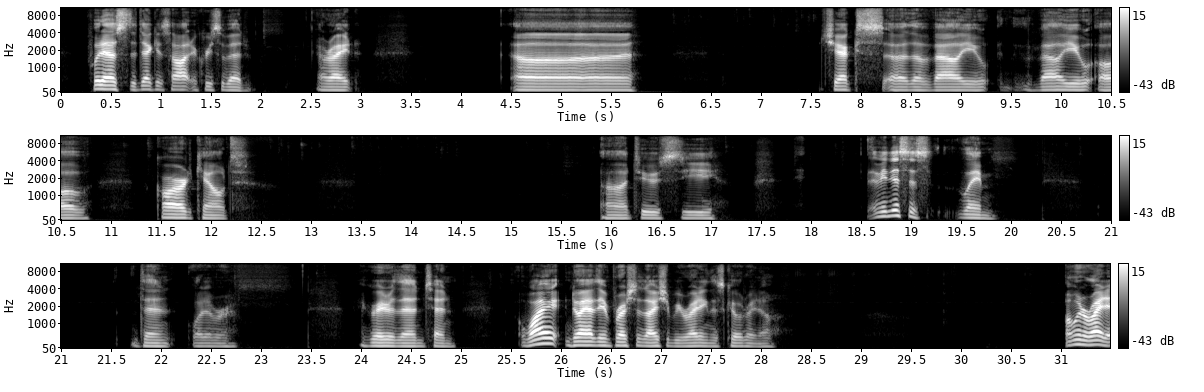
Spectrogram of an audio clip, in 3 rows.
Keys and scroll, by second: 1.7 super+Tab, 5.7-26.5 typing.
